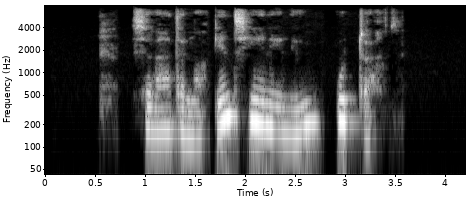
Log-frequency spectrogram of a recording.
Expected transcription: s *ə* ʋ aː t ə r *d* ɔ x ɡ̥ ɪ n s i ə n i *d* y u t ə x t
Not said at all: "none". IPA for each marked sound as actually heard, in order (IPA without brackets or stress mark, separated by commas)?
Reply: ə, n, n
